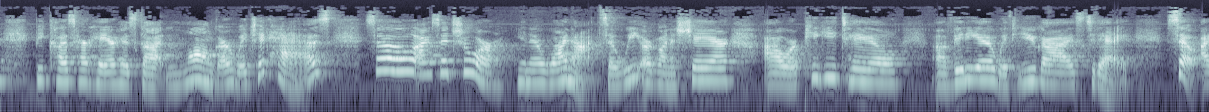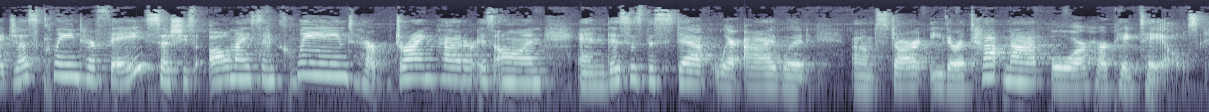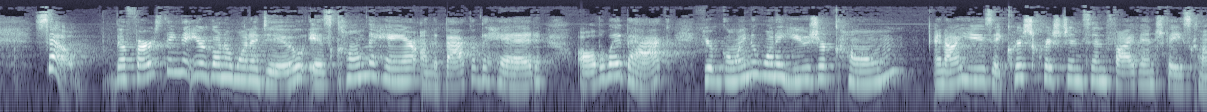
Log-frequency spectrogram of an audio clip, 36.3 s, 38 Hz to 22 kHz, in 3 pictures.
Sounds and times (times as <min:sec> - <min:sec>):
Speech: 0:00.0 - 0:36.2.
